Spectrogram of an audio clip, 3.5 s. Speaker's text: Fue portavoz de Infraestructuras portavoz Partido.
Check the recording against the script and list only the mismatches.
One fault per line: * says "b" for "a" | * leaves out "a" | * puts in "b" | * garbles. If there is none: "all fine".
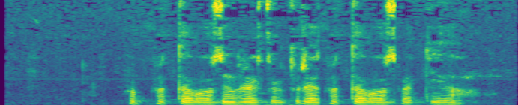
all fine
